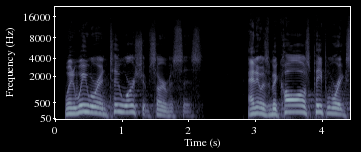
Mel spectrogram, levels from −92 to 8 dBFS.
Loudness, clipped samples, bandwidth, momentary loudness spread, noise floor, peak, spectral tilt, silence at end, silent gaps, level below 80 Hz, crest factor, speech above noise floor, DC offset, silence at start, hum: -35 LUFS; under 0.1%; 14.5 kHz; 12 LU; -88 dBFS; -16 dBFS; -6.5 dB/octave; 0 s; none; -78 dBFS; 20 dB; 53 dB; under 0.1%; 0.15 s; none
